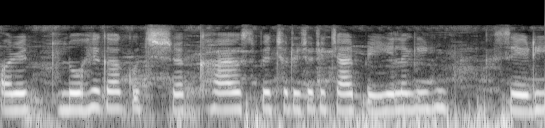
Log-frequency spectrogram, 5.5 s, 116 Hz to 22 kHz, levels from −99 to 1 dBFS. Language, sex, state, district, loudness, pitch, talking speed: Hindi, female, Uttar Pradesh, Lucknow, -14 LUFS, 240 Hz, 185 wpm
